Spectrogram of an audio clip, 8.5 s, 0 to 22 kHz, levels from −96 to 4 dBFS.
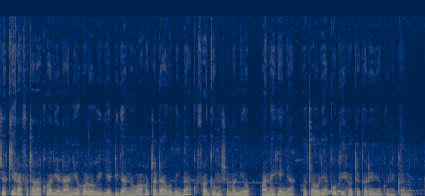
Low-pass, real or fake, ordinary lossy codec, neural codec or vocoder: none; real; none; none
